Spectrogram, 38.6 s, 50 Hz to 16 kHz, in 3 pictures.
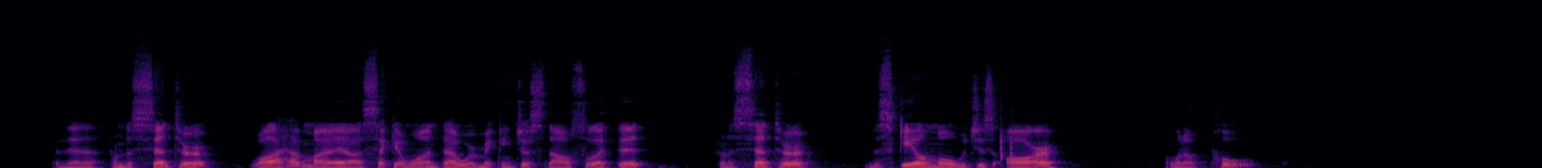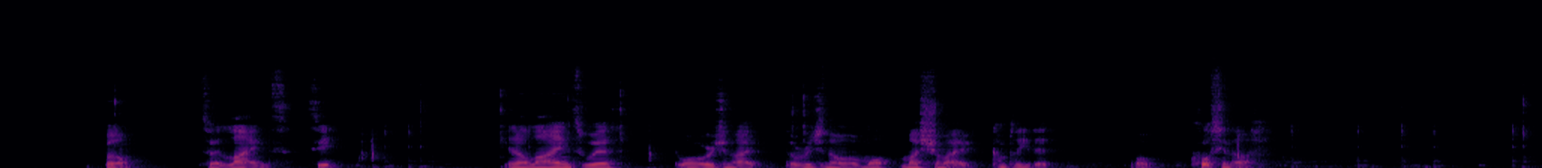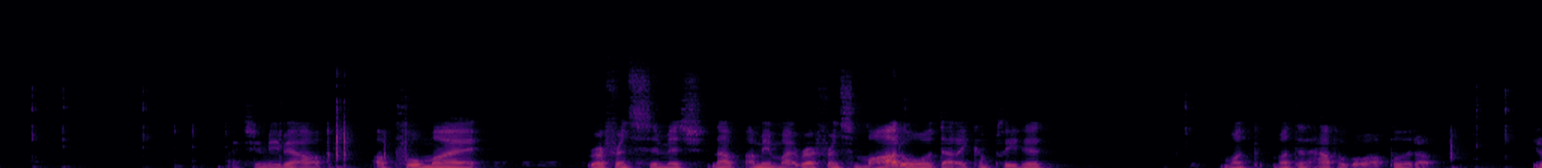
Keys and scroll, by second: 8.2 r, 28.4 w.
